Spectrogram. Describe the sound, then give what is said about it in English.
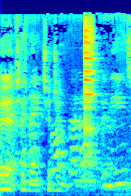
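A single bright clink of two beer glasses touching in a toast at the Flask, short, set against a low murmur of voices and background chatter. “Yeah, cheers.”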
